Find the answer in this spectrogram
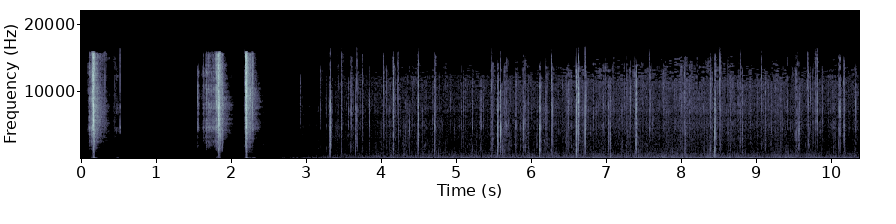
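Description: Sound effects of an animated logo intro: a few sharp hits in the first couple of seconds, then a low rumble with scattered crackles.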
